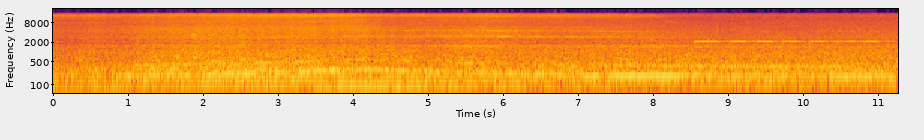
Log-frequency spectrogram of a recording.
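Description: A bus engine drones as the bus drives past.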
